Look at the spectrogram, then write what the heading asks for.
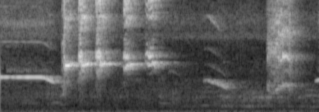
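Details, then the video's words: Magpie-robin song with a long level whistle, then a rapid run of rich, scratchy warbled notes, a falling slurred whistle and another dense burst; low hum in the background. "Terapi Kacer Bahan Agar Cepat Bunyi"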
